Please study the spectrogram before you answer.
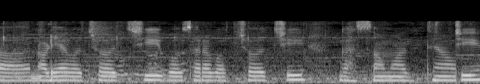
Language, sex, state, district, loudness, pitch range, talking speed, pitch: Odia, female, Odisha, Khordha, -17 LUFS, 185-200 Hz, 135 wpm, 190 Hz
